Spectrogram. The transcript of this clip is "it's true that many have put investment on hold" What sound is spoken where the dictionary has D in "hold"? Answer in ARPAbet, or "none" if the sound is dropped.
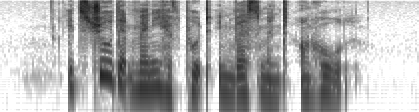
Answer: none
